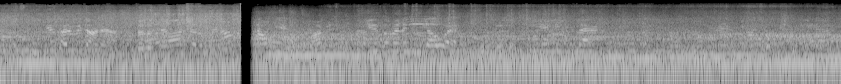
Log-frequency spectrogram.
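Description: Fairground crowd noise at night: many people talking and calling over a steady low mechanical hum from the rides and their machinery. A brief, sudden dropout to silence comes about three seconds in.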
